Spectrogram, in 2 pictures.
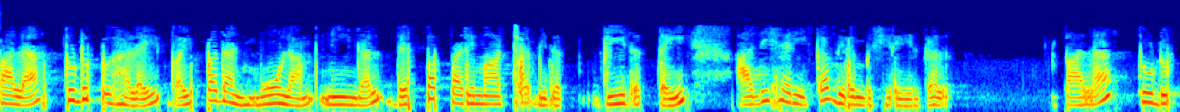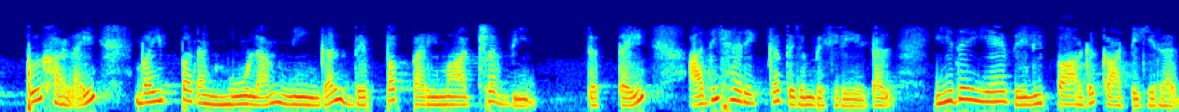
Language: Tamil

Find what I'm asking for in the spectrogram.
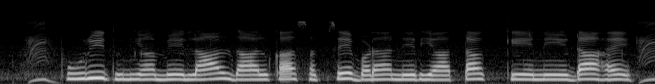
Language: Hindi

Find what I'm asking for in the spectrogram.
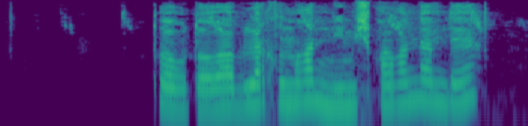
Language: Uyghur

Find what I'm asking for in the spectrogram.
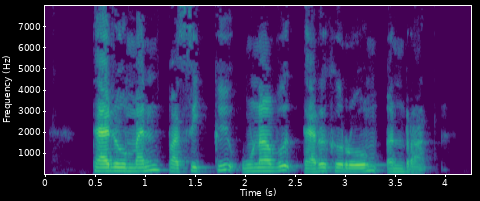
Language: Tamil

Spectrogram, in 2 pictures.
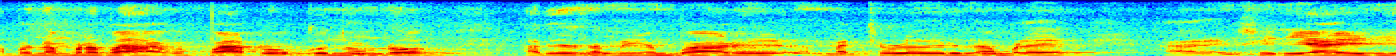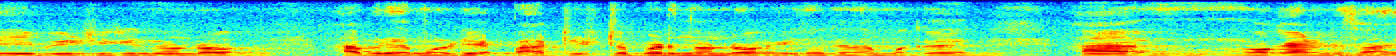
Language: Malayalam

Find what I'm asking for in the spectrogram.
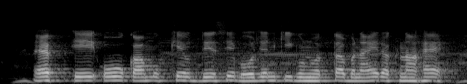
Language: Hindi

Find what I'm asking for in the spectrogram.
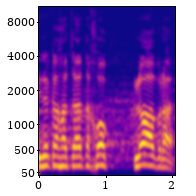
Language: Hebrew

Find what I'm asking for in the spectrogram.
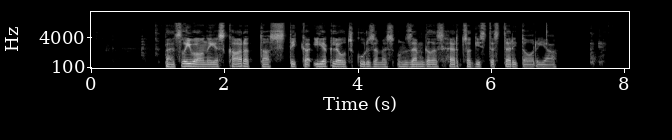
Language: Latvian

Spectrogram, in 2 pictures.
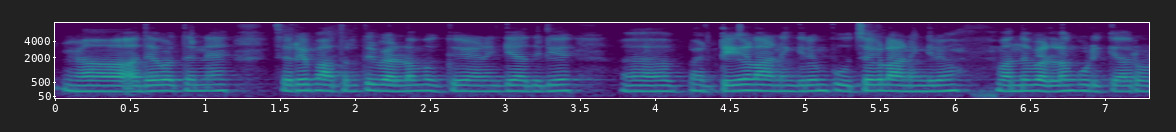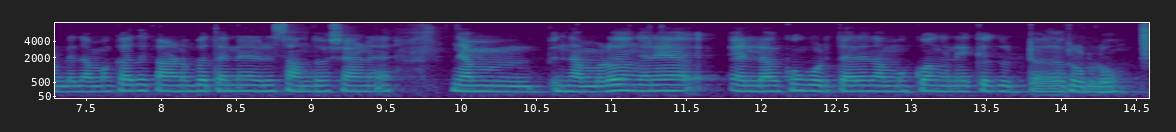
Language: Malayalam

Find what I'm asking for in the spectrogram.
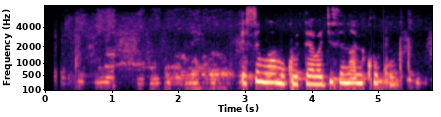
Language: Kinyarwanda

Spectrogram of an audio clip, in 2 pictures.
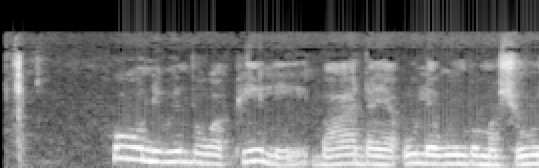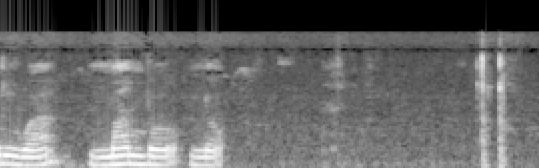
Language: Swahili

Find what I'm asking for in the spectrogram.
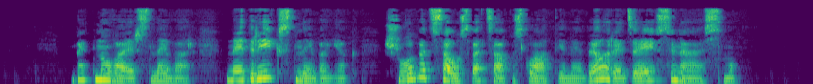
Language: Latvian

